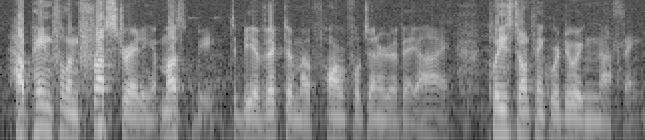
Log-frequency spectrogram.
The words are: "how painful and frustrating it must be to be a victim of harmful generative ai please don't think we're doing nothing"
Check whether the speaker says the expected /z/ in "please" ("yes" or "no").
yes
